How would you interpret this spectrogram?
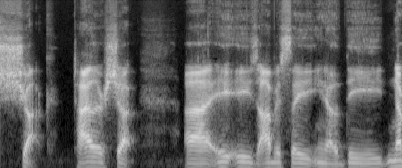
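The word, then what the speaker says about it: Shough: Sorry, it's pronounced Shuck.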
